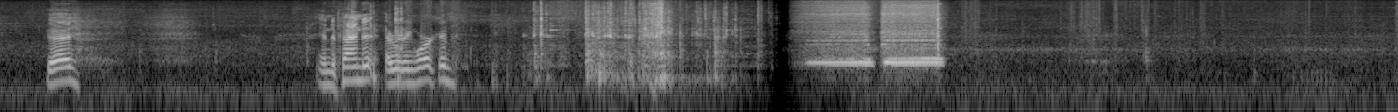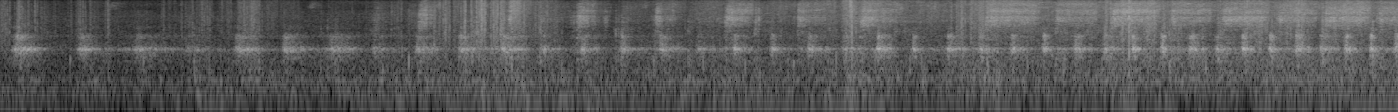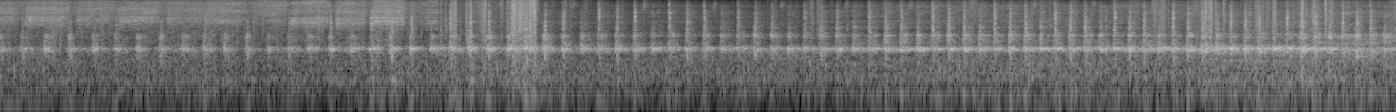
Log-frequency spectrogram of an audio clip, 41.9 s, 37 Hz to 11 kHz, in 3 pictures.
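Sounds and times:
speech: 0:00.5 - 0:00.9, 0:03.2 - 0:04.8
steam train whistle blast: 0:08.0 - 0:09.6
steam train hissing steam during a brake test in the rain: 0:14.1 - 0:41.9
steam train brake rhythmic pumping pulses: 0:14.2 - 0:41.9.

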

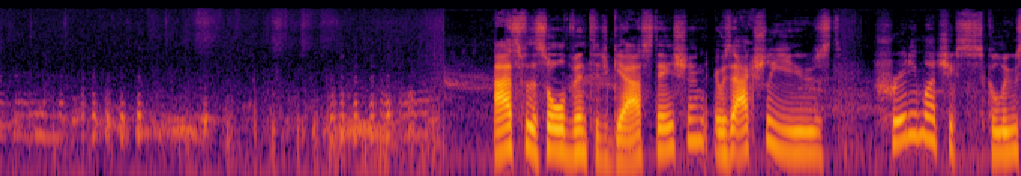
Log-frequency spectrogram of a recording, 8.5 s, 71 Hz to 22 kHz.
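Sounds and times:
pigeons cooing: 0:00.0 - 0:03.8
speech: 0:04.1 - 0:08.4.

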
